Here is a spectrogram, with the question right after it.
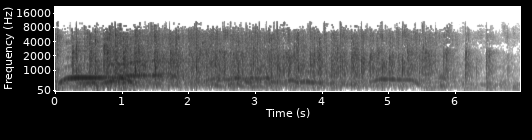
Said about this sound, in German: Ihr habt schon viel geklatscht. Wollen wir gleich nochmal so richtig fett mit einem Applaus Dankeschön sagen an die ganze Truppe, groß und klein?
